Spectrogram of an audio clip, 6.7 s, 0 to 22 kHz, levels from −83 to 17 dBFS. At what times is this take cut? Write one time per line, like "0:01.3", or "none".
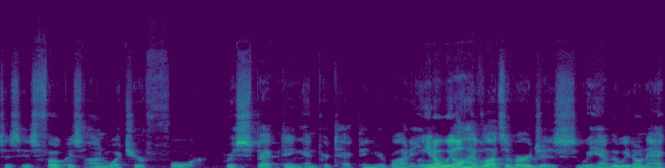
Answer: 0:02.1
0:04.2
